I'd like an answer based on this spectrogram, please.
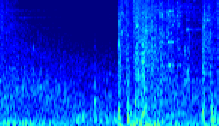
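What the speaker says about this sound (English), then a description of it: "I broke a shield." A shield breaks in Apex Legends gameplay, a sudden bright shattering burst followed by a few sharp crackling hits, loud and close after a quieter stretch.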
